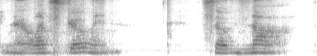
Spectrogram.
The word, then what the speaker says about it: 나: So na. It's the ah sound but an N in the front.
